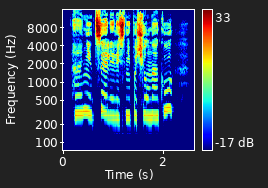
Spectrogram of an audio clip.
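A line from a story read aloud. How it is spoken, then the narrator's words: Thin little voice interjecting. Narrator (Russian): тоненьким голоском вмешалась Радшприт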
